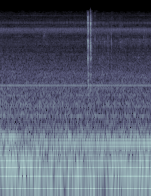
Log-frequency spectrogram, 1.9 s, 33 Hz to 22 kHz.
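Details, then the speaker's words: Stock unmodified LS truck harness on an LSx engine test stand, power applied to pin A9 of connector C1 as the ignition switch; one crisp click as the fuel pump relay pulls in, normal relay click at ignition on. "hear the relays click on that was the fuel pump relay listen again heard it click off that was trying to Prime the fuel pump"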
